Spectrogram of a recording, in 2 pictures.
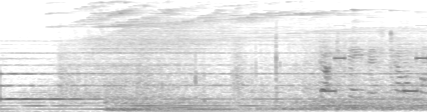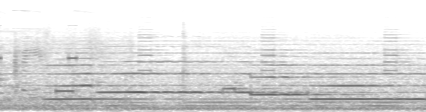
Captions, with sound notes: [PA System] Dr. Davis, telephone please.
